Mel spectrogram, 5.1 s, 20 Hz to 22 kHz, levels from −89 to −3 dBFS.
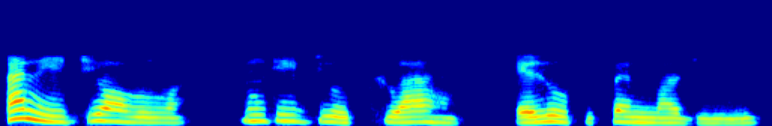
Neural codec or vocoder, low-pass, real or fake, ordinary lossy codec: codec, 16 kHz, 2 kbps, FreqCodec, larger model; 3.6 kHz; fake; none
